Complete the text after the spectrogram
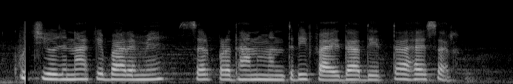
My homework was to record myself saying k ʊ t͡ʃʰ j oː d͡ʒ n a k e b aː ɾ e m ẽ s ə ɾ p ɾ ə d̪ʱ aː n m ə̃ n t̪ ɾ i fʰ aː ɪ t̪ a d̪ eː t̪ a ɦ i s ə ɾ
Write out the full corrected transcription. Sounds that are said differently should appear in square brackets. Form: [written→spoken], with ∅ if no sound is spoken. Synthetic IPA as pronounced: k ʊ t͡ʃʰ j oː d͡ʒ n a k e b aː ɾ e m ẽ s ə ɾ p ɾ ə d̪ʱ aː n m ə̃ n t̪ ɾ i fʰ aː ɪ [t̪→d̪] a d̪ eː t̪ a ɦ [i→ɛ] s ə ɾ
